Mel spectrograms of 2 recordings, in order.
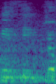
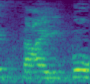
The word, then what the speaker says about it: psycho: कुछ लोग कुछ बोलता है, तो ये पिसिचो कुछ नहीं है, ये साइको हो गया। यहाँ पे देखिए एस से पहले आया हुआ पी है, एस से पहले आया पी है, हमने पहले मेंशन कर रखा है एस से तथा एन के पहले क्या होगा, पी साइलेंट होगा, या पी बिल्कुल खत्म हो गया।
